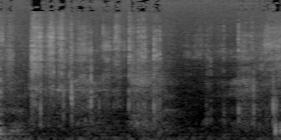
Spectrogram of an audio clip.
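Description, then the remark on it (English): Soft paper rustling and crinkling, a run of dry crackles and scrapes as a worn, beat-up little piece of paper kept in a wallet is unfolded, with no voices. “And uh, I show people this little piece of paper, and I'll say, This is it, you need three things to know where this is, and without all three things, then you can't tell.”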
